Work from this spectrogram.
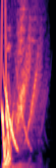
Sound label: spark light funnel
